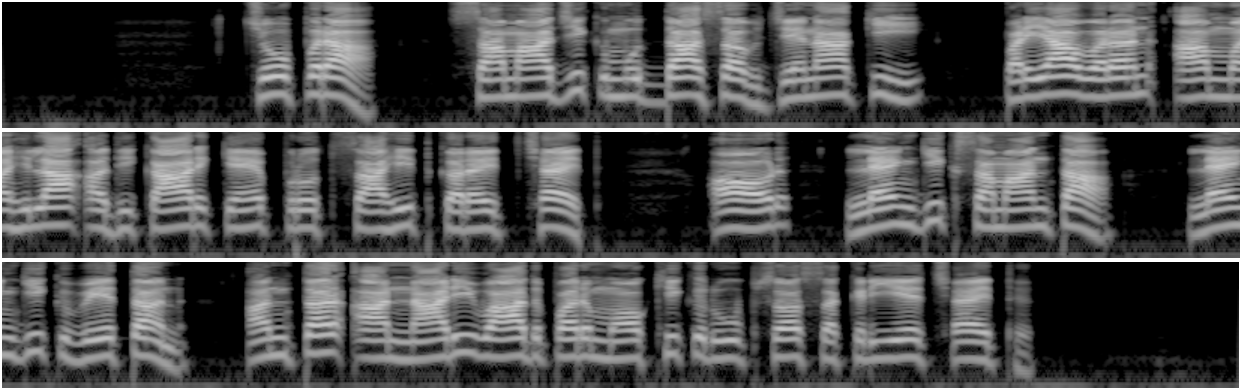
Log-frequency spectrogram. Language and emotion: Maithili, neutral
